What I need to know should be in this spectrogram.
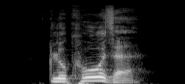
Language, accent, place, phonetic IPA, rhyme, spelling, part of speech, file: German, Germany, Berlin, [ɡluˈkoːzə], -oːzə, Glucose, noun, De-Glucose.ogg
- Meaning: alternative spelling of Glukose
